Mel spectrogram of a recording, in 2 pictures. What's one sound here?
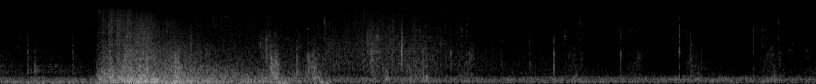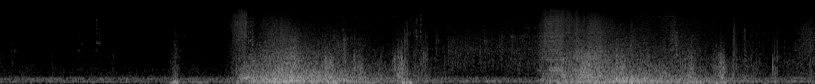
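A deep rushing whoosh swells and fades several times.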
